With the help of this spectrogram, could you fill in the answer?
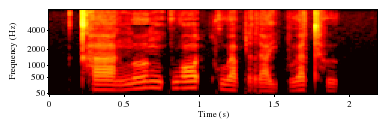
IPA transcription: kʰ aː˧ ŋ ɤː˥˩ ŋ k w ɔː˥˩ t̚ k u˧ a̯ p r a˨˩ j p ɯ˥˩ a̯ tʰ ɯ˨˩ k̚

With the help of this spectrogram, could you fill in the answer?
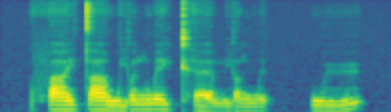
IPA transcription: f aː˨˧ j t̪ aː˨ w j ɵ˧ n w e˥ j kʰ ɛː˨˩ m j ɐ˨ ŋ w ɪ˨˥ k̚ | w yː˨˥

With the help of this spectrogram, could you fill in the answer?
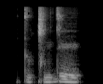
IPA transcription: tʷ e ǀ i d e

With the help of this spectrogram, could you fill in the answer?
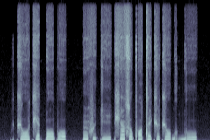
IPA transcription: t͡ʃ oː˨ t͡ʃ ɛ˨ k͡p oː˦ p o˨ | ũ˨ f i˦ k i˨ | ʃ ã˦ s o˦ pʰ ɔ˨˦ t ɛ˨ t͡ʃ o˦ t͡ʃ oː˦ ɡʷ ɛ˨ ɡ͡b uː˨

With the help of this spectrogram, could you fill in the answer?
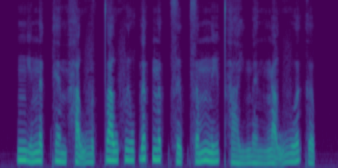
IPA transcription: ŋ i˧˩ n ɛ˨˩ t̚ k ɛ̤˨˩ m h a̰˧˨ w v ə˨˩ t̚ t̪ a˧ w f ɨ˧ w ɗ ə˦˥ t̚ n ə˦˥ t̚ s ɨ˨˩ p̚ s ə˨˦ m n i˨˦ t̪ʰ a̤˨˩ j m ɛ̤˨˩ n ŋ a̰˧˨ w v u˨˦ ə̯ k ə˨˩ p̚

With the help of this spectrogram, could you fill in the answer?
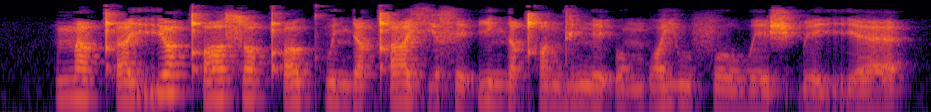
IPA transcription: m æ qʼ e rʲ u qʼ ɒ s o qʼ o kʷʰ e nʲ æ qʼ æ sʲ ɒ s e ʔ i nʲ ɒ qʰ ɒ n d e ŋ e ʔ o m b ɒ j u f o w e ʃ ɓ e rʲ æ

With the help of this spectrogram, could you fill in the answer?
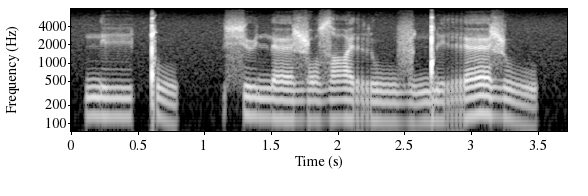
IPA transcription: n iː ǃ u | s y n ɛː ɮ u zˤ ɛː r uː v ə ŋ͡ǃ i r ɛː ɮ uː

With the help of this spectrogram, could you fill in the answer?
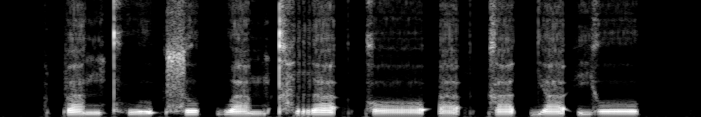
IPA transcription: p a˧ ŋ kʰ w u˨˩ ʔ s o˥˩ k̚ w a˧ m kʰ r a˥˩ ʔ k ɔː˩˦ ʔ a˨˩ ʔ k a˦˥ t̚ j a˦˥ ʔ j o˦˥ k̚

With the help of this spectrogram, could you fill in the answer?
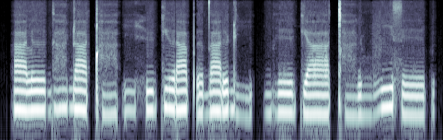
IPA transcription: a˨ l ɘː˨ ɡʱ a̤˦ ɖ a˦˨ ǃʰ a̤˨˦ ʔ i̤˦˨ h y˨ kʲ ɘ˦˨ ɾ a˦ pʼ ɘ˨ d̪ a˦˨ ɾ ɨ˦ ɖ i̤˨ | bʱ ɪː˨ kʲ aː˨ ǀʰ a̤˨ ɳ o̤˨ v i˦ s ɪː˨ p

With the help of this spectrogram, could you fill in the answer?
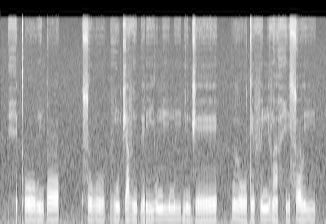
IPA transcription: h ɪ˨ kʼ oː˨ β ĩ˨ k͡p ɔ˦ | s ʊ˨ β ʊ˨ | v ũ˨ t͡ʃ a˦ v ĩ˨ ɓ ɪ˦˨ ɾ i˨ j u˦ ɲ iː˦ m iː˦ ɡ ĩ˨ d͡ʒ eː˨˦ | kʷ ɪ˦ l oː˨ t ɪ˦ f ɪ˦ ɲ ɪ˦ v ã˨ h i˨ s ɔ˦ l i˦

